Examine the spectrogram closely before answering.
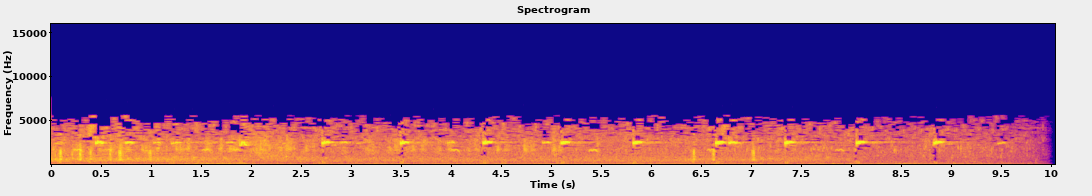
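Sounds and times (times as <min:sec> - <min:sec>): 
Green-winged teal whistled peeps: 0:00.0 - 0:02.1, 0:02.7 - 0:09.6
faint background hiss: 0:00.0 - 0:10.0.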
